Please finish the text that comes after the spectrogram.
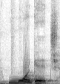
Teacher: the t is silent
